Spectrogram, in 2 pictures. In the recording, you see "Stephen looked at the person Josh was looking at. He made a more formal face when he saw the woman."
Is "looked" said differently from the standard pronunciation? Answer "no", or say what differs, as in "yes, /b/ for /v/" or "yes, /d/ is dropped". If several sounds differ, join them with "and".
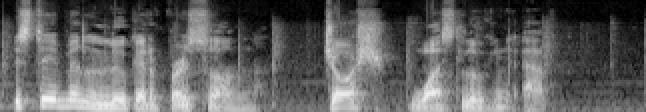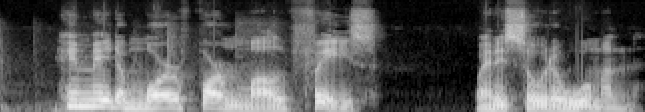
yes, /t/ is dropped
